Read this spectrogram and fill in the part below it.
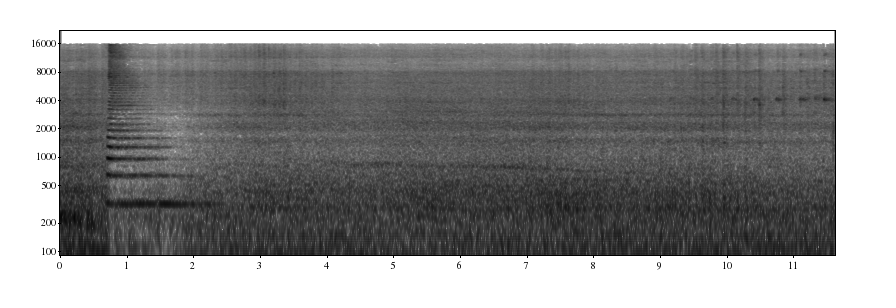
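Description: A train's wheels clatter steadily past nearby.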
